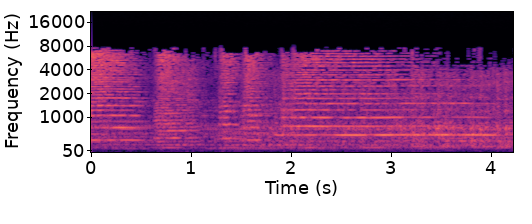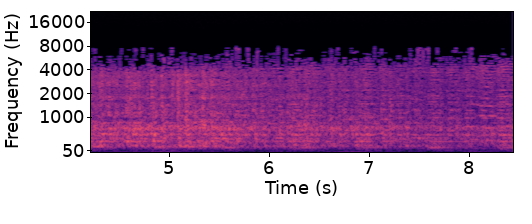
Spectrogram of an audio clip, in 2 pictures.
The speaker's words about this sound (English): A subway train, Midtown, New York.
